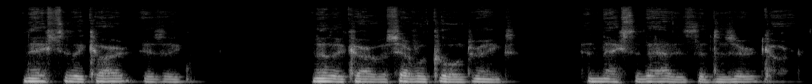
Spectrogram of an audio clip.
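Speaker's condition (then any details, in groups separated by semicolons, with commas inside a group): Parkinson's; tremor varies day to day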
